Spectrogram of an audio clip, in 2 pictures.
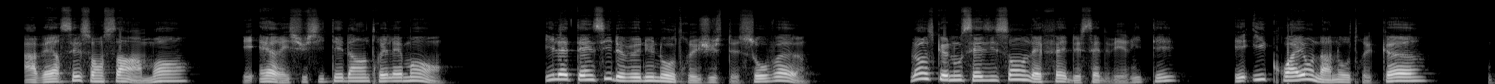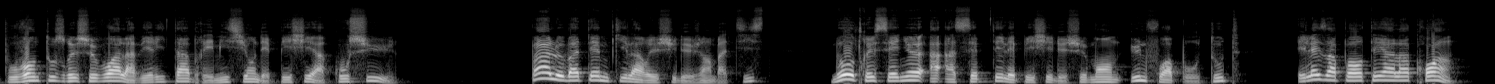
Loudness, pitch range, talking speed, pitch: -19 LUFS, 110-175 Hz, 145 wpm, 145 Hz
